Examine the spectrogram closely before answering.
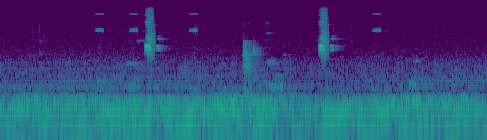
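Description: Short electronic menu beeps chirp as options are selected.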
